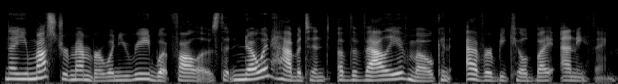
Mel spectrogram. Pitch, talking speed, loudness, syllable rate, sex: 210 Hz, 225 wpm, -21 LUFS, 5.8 syllables/s, female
